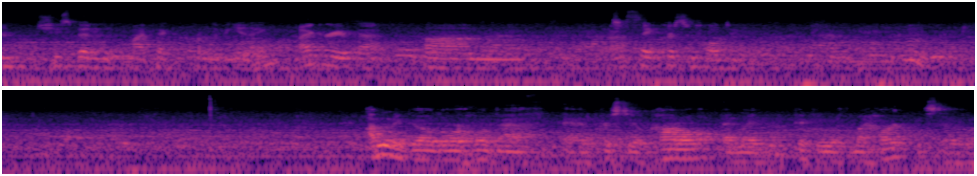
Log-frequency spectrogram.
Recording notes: Friday Night Live at the CrossFit Games. Are spending the week in Madison, WI at the NOBULL CrossFit Games.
